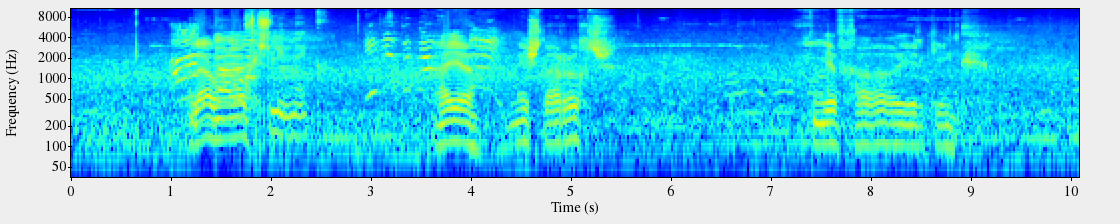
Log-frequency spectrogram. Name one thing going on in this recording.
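Adult men and women chat casually nearby outdoors.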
